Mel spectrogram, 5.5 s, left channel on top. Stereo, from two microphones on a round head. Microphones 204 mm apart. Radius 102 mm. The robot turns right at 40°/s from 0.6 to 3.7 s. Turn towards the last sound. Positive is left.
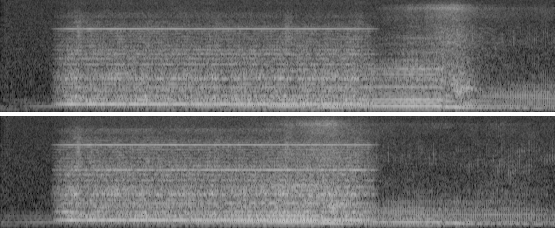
No sound to turn to.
